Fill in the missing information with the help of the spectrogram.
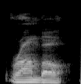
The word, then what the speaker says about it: Rimbaud: His big influences are Dylan Thomas and Rimbaud. – Torn Down, Rambo. – Oh, I'm sorry. – I always pronounce it wrong too. – How do you say it? – Rambo. – Rambo. Thank you.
